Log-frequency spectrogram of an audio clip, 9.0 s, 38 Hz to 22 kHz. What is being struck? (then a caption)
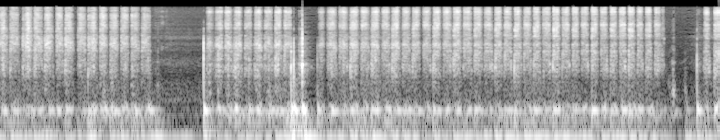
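Small light wooden box, pencil rubbed on the lid. An orange colored pencil is rubbed rapidly back and forth on the closed lid of a small, hollow, unfinished light-wood coffin-shaped box, filling in a strip. The result is a steady, dense scratchy rubbing with a low hollow resonance from the box, pausing briefly near 2 seconds and again near 8.5 seconds before resuming.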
